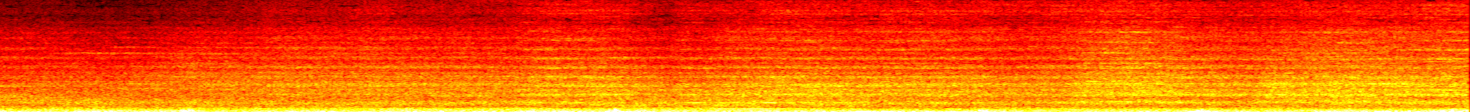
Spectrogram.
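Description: A train passes through Matewan, West Virginia, as a steady, loud, broad rumble that holds for the whole stretch, with no voices.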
